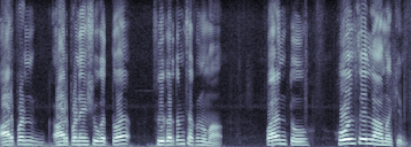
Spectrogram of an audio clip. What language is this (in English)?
Sanskrit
